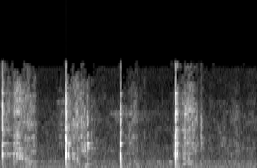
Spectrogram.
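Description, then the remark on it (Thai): Food stir-frying in a wok that is not yet fully hot: a steady sizzling hiss with three sharp spatula clanks against the pan at a quick, even pace, with no one speaking. “กระทะต้องให้กลิ่นกระทะมากกว่านี้หน่อยคุณบัญชรเพราะกลิ่นกระทะมันเหมือนกับตอนแรกมันยังไม่ร้อนอ่ะ”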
